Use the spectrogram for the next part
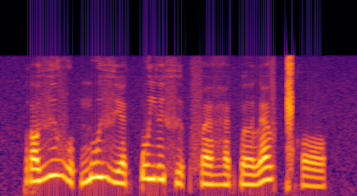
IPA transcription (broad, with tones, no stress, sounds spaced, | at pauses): ɾ ɒ˨˦ vʲ ʊ˦ v ʊ˨ ʔ m u˦ vʲ æ˨ k͡p ʊ˦ j ɪ˦˨ fʲ ɔ˨ ʔ f æ˨ ɦ æ˨ k͡p ɜ˨ l æ˦ v ǁʰ ɔ˨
